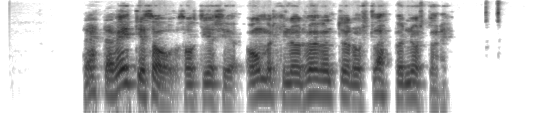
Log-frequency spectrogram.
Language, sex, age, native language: Icelandic, male, 60-69, Icelandic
